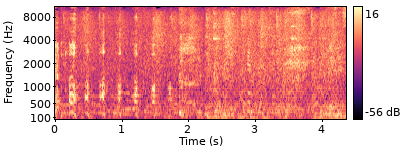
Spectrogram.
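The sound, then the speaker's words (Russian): A steady low rumble of a moving train's dining car fills the background, with a brief run of rhythmic clicks early on and faint voices murmuring under the noise. “Ожидая за угловым столиком вагона ресторана, когда официант в синем фраке и в перчатом воротничке принесет поднос с едой, Никита Алексеевич Обозов чувствовал себя покойно и радостно.”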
